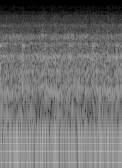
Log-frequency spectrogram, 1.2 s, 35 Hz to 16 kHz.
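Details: Selig Sonnenthal lathe after swapping its old 1 hp motor for a 1/2 hp motor, clamped down with G-clamps for first start: steady, even hum with a light whirr, no grinding or knocking; normal running.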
